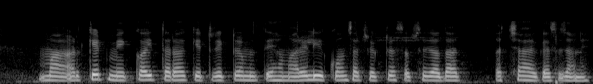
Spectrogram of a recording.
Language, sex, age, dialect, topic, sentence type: Magahi, female, 31-35, Western, agriculture, question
